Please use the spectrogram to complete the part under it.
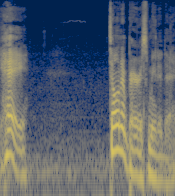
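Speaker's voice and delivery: low, dead-serious tone, no joking at all. Retelling what someone said before leaving: imitating someone dead serious. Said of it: "turns to me dead serious".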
